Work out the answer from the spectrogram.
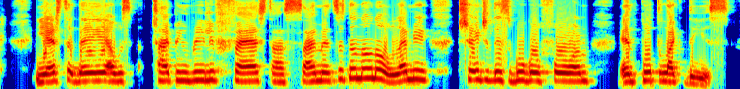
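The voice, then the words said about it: Brazilian Portuguese accent. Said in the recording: “I'm from Brazil, I do speak Portuguese... my accent”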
